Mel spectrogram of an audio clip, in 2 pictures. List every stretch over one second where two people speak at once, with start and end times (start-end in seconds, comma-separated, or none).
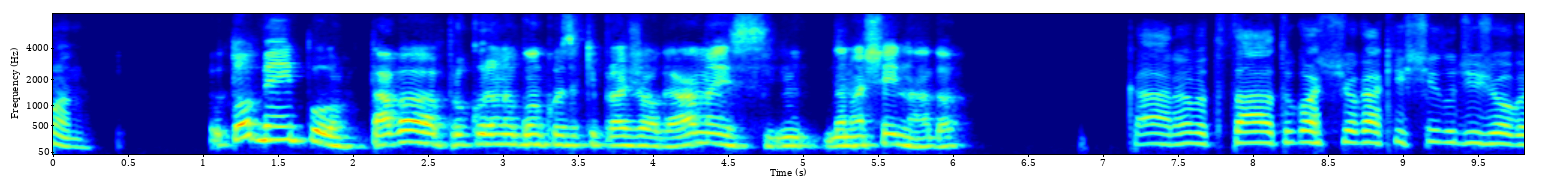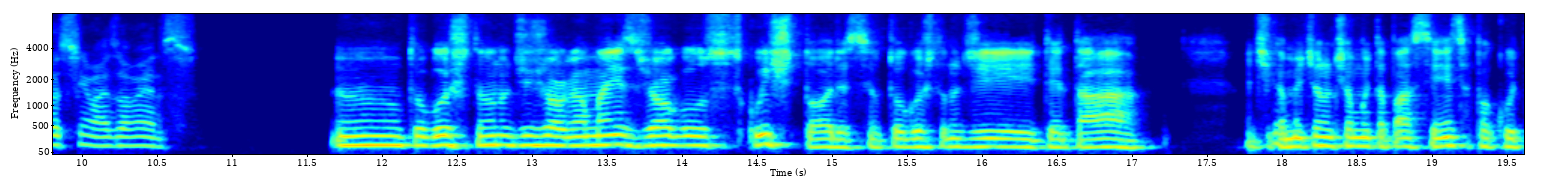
none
